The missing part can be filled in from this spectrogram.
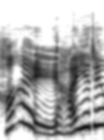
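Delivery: sunny, friendly, very high phone voice. Recalling being in trouble when mom answered her sister's call: imitating mom's happy, friendly phone voice. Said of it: "It's like happy, friendly".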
